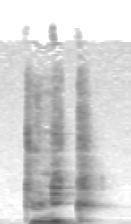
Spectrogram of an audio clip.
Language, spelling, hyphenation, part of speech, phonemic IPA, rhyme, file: Dutch, tuniek, tu‧niek, noun, /tyˈnik/, -ik, Nl-tuniek.ogg
- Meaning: tunic: 1. a sports uniform 2. a long women's overgarment similar to a long shirt or sweater or a short dress 3. a short overgarment, often one worn as part of a uniform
